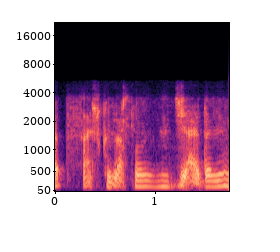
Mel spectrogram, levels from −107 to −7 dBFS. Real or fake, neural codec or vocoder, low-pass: fake; vocoder, 22.05 kHz, 80 mel bands, HiFi-GAN; 5.4 kHz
